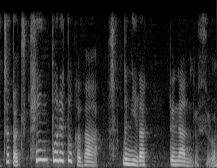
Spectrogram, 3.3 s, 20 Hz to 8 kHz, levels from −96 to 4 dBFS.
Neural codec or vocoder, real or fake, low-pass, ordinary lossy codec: autoencoder, 22.05 kHz, a latent of 192 numbers a frame, VITS, trained on one speaker; fake; 7.2 kHz; none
